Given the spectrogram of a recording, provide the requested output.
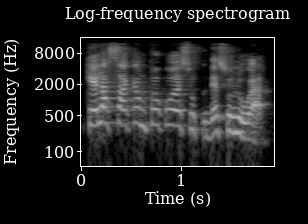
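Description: A woman's voice: high voice, sing-song, fast. A woman hosting a live video interview, chatty, blunt and joking as she asks questions. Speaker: host. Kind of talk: casual live-stream interview.

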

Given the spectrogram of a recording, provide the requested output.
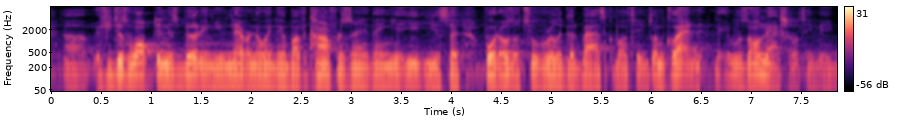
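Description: A man's voice: medium pitch, vocal fry, darkish tone, a little hiss or hum. A middle-aged man, a head basketball coach, talking candidly and emphatically at a postgame press conference, often restarting his sentences, into a table mic in a press room. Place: press room in front of a sponsor backdrop.

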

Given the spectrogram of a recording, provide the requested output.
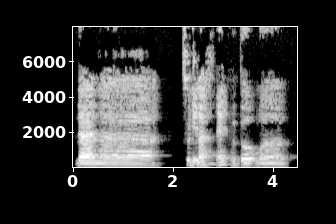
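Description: A man's voice: medium pitch, level tone, extremely slow, a little mellow. A middle-aged man with a Malaysian Malay accent who tells a story in a casual interview at home, hesitating often and laughing as he talks. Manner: hesitant, many fillers, laughs while telling stories. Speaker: district scout commissioner and religious teacher. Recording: echoey room, recorded from a distance.

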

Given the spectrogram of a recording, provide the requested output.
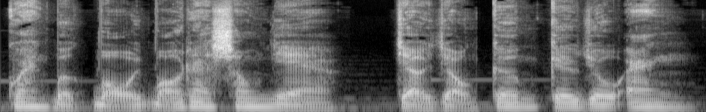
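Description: A man with a Southern Vietnamese accent narrating a story in a measured storytelling manner. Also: low voice, over music. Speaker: audiobook narrator.

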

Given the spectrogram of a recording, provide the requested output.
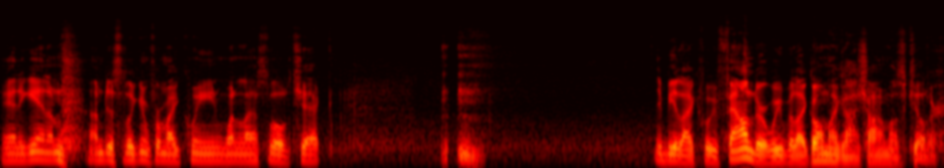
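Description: Older male beekeeping teacher, folksy, thinks aloud, mid-pitched, outdoor demo with bees buzzing. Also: normal speed, creaky, pauses often. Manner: relaxed, folksy, thinks aloud while working. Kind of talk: hands-on outdoor demonstration. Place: outdoors in an orchard beside beehives.

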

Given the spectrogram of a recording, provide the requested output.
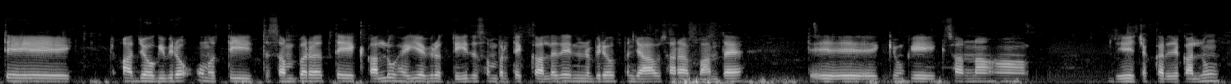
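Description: A man's voice: medium pitch, completely flat delivery, moderate pace, sharp tone. A man with a Punjabi accent talking casually to viewers in an outdoor farm vlog, repeating himself as he explains. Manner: repetitive, addresses viewers as brothers. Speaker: farmer vlogger. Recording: outdoor recording with clear background noise.

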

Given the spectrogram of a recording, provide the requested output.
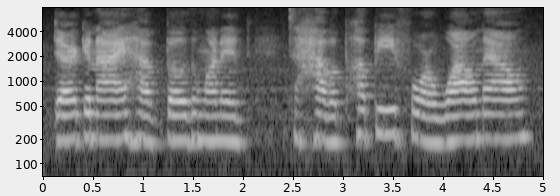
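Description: A woman's voice: fairly high pitch, fairly bright tone, slight background noise. A young woman chatting casually to camera, sometimes cooing at her dog in a sing-song voice. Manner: chatty, with baby-talk to the dog. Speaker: vlogger introducing her new puppy.

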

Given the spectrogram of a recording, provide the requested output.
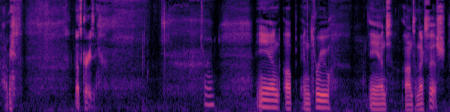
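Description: A man's voice: medium pitch, drawn-out words, creaky, pauses often. A young man narrating casually while he fishes, chatting to the fish and to his viewers, recorded outdoors on a head-mounted camera. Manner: excitable, talks to the fish and viewers. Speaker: fishing vlogger. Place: outdoors at a pond bank. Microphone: head-mounted action camera. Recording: outdoor camera mic with nature noise.

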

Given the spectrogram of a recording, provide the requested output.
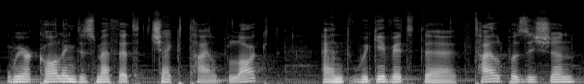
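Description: A man walks viewers through a coding tutorial at an even, methodical pace. His voice sits low and mellow. Faint music plays quietly behind the narration. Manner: calm, methodical step-by-step explaining. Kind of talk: scripted screencast narration.

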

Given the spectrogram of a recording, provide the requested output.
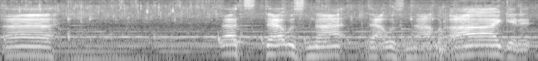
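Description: A man hosting a gaming channel, giving excitable playthrough commentary and yelling at enemies on screen. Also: fairly high pitch, slow. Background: game music.

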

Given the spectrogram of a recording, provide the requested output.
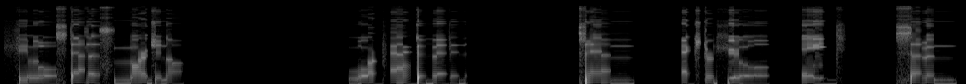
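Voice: deep voice, very slow, pauses often, over music, low-quality recording. A synthesized robotic voice acting as a spaceship computer, announcing alerts in clipped, evenly spaced words. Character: flat computerized spaceship warning voice. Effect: robotic speech-chip voice, stiff and monotone. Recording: old arcade audio with steady hum.

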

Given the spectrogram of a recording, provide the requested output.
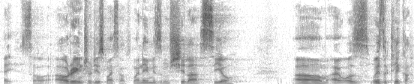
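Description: A man's voice: mid-range voice, moderate pace, a little hiss or hum. Kenyan man speaking in a reverberant hall. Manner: humorous, self-deprecating, with frequent restarts. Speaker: conference speaker. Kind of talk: live conference talk. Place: large dark auditorium stage. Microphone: handheld mic.

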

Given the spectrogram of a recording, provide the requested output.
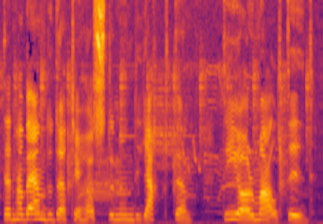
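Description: A woman's voice: high voice, fairly even intonation, soft background music, close to an everyday voice. An actress playing a blunt, pleading young girl, the daughter of a policeman. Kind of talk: film drama acting.

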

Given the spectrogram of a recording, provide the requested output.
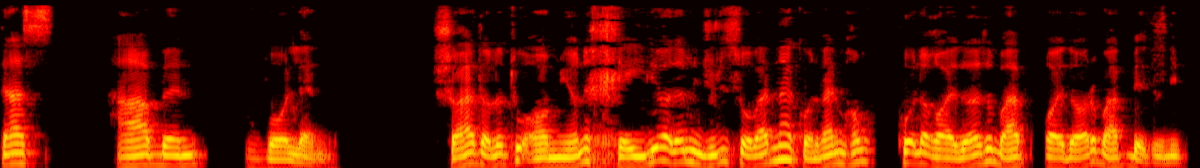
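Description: Explaining grammar one step at a time, this male language teacher keeps checking comprehension by asking rhetorical questions. He has a mellow, medium-pitched voice with a breathy edge, and the sound is lo-fi.

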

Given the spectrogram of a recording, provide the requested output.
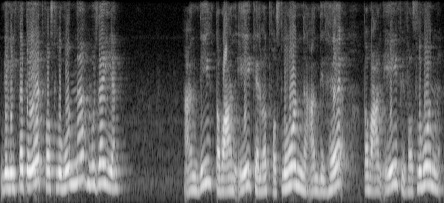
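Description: Egyptian woman teacher, bright higher register, walks students through grammar with constant check-ins. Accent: Egyptian Arabic. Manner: checks in constantly and prompts with questions; slows and stresses words when reading examples. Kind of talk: explaining a grammar lesson.

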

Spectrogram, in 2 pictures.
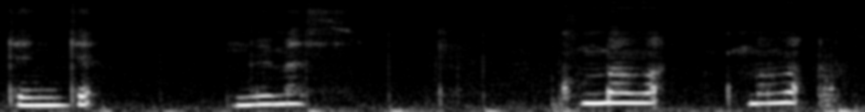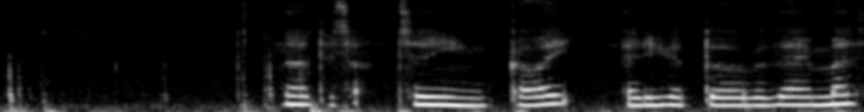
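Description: A teenage girl with a Kansai accent chats politely on a phone-camera livestream, her voice fairly high yet mellow and dark in tone. She talks softly and often drifts into a half-whisper. A faint hiss of noise sits under her voice. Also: level tone, normal speed, pauses often. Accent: Kansai Japanese. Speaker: audition livestreamer. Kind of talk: casual livestream chat reading viewer comments.

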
